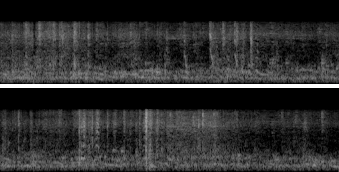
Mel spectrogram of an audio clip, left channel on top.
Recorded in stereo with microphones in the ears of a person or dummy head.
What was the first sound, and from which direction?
Only background noise.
